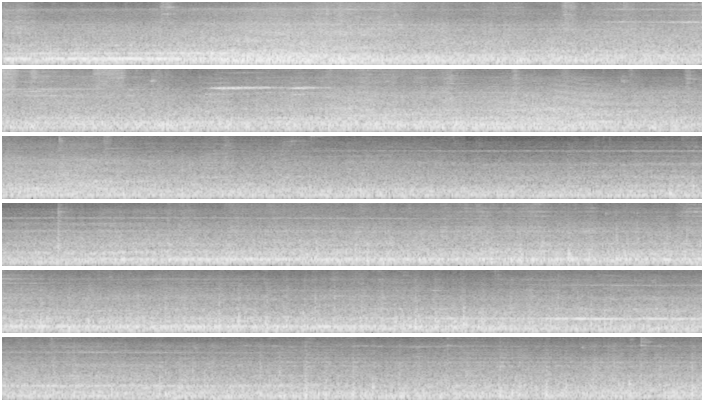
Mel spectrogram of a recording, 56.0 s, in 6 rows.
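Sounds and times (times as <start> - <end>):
electric train rolling past: 0.0 - 56.0.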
